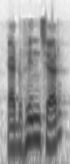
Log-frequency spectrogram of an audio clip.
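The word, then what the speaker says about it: adventure: চার add when চার অ্যাডভেঞ্চার অ্যাডভেঞ্চার তো এখানেও কিন্তু টি ইউ আর ই পাশাপাশি আছে অর্থাৎ এখানে এটা চার প্যাটার্ন তো এখানে টি এর উচ্চারণটা চ এর মতো অ্যাডভেঞ্চার নেক্সট এরকম আরো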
